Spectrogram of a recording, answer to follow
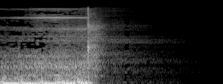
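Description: Loud, bass-heavy trailer score and sound design that ends on a sharp hit about a second in, then dies away to silence.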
